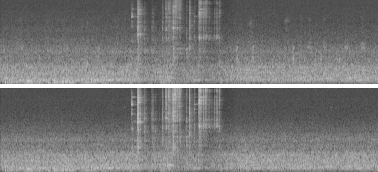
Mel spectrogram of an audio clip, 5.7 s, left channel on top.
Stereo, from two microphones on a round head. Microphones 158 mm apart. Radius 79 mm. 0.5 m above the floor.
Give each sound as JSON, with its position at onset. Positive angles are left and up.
{"t": 2.0, "sound": "a dropped coin", "side_deg": -35, "distance_m": 0.6}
